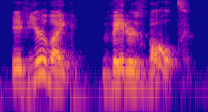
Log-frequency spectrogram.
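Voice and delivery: voice cracking with excitement. Addressing saber retailers about sponsorship, voice cracking with excitement. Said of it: "my voice cracked on that one".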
